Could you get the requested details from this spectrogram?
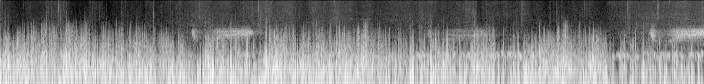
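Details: Black grouse in the Swiss Alps giving harsh, rushing hissed calls roughly every three to four seconds. These come over a steady low bubbling murmur and constant rough background noise.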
